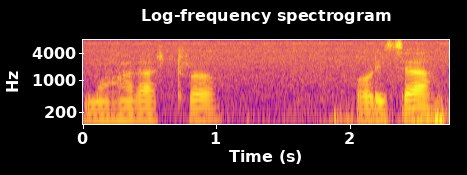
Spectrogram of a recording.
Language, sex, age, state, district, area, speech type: Odia, male, 30-45, Odisha, Nabarangpur, urban, spontaneous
